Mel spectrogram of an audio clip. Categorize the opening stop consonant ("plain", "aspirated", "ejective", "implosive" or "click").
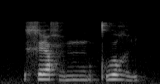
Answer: ejective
